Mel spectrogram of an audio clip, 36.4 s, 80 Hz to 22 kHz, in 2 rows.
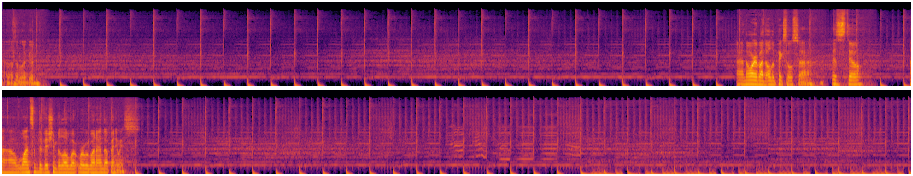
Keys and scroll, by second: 15.9 s, 21.5 s.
